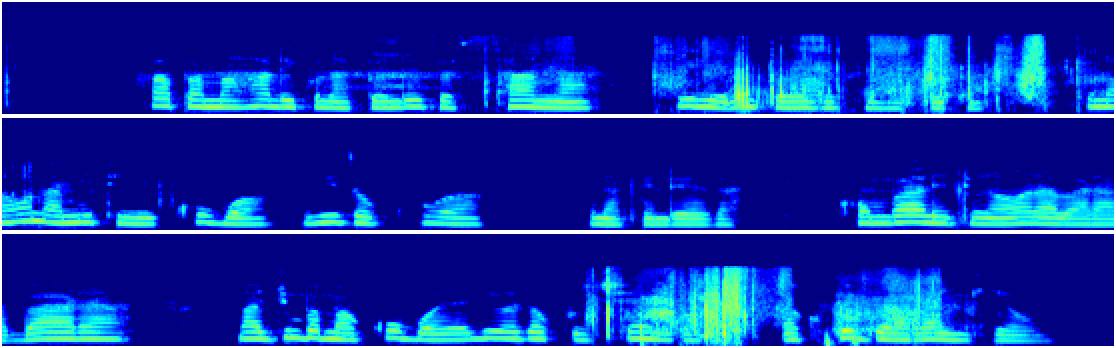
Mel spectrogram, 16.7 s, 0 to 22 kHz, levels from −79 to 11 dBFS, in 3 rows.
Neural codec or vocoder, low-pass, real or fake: none; 7.2 kHz; real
